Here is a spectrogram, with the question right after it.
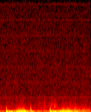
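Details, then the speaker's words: At the base, left upper sternal border: audible first heart sound, soft mid-systolic murmur building to peak intensity, then second heart sound; milder pulmonary valve stenosis murmur. "now we're going to differentiate that from pulmonary valve stenosis which is also in its milder forms mid-systolic and hurt at the base generally left upper sternal border"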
